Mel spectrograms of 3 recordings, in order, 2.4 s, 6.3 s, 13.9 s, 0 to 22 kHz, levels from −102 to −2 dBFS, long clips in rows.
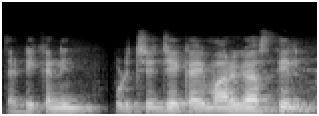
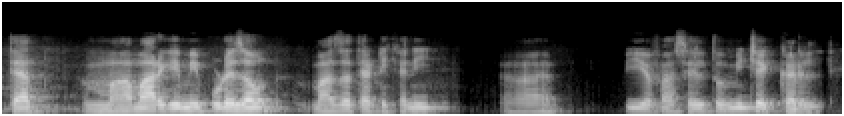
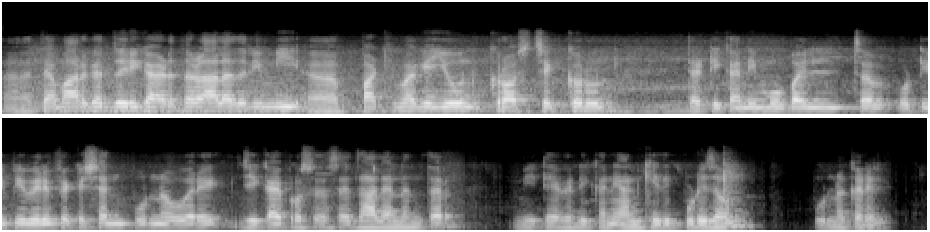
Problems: constant background noise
